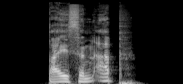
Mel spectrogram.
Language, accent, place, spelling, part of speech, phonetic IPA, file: German, Germany, Berlin, beißen ab, verb, [ˌbaɪ̯sn̩ ˈap], De-beißen ab.ogg
- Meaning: inflection of abbeißen: 1. first/third-person plural present 2. first/third-person plural subjunctive I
